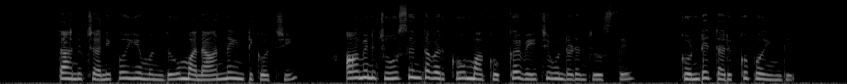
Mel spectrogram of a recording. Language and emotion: Telugu, sad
